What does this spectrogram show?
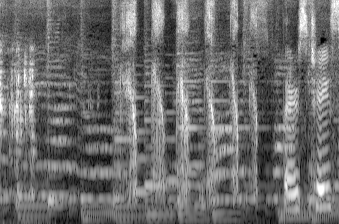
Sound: slurping

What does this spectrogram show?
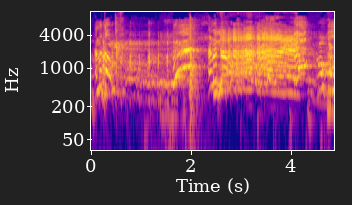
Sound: family laughing; braying; children braying

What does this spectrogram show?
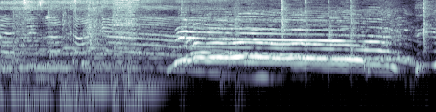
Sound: everyone cheers

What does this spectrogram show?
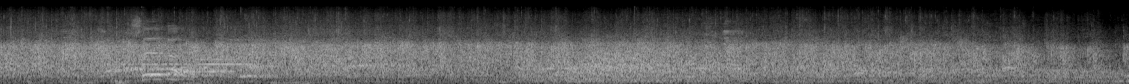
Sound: applause

